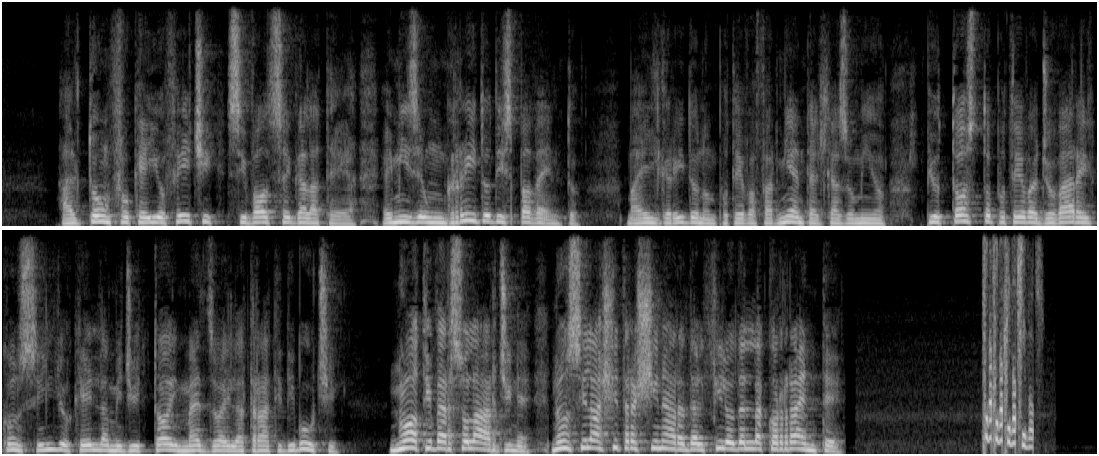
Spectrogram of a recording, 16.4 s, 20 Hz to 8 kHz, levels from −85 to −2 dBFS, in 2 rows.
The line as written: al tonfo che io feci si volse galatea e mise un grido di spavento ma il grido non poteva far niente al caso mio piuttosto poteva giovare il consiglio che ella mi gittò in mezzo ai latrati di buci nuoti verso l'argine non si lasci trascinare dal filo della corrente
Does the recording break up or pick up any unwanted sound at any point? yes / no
yes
